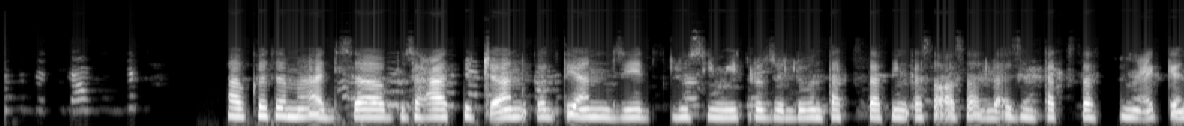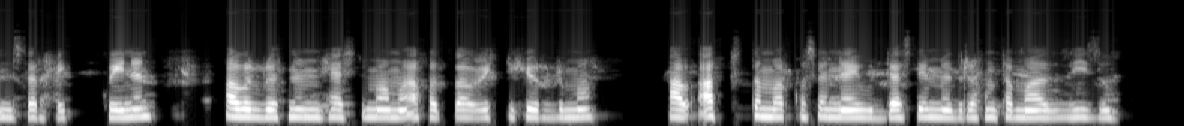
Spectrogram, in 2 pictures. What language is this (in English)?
Tigrinya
